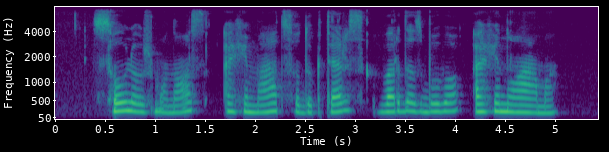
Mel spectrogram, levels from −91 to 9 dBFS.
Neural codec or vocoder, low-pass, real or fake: none; 7.2 kHz; real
